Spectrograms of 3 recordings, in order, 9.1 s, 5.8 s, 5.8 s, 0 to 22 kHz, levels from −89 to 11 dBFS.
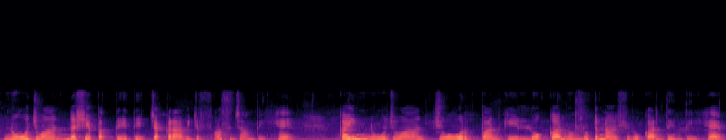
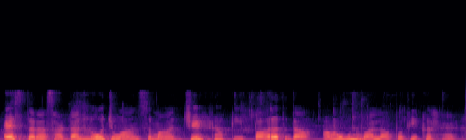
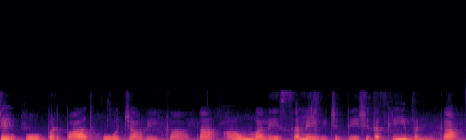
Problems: background conversations at intervals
